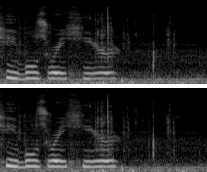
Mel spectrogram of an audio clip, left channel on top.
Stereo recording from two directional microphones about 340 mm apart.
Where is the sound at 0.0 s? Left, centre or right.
Right.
